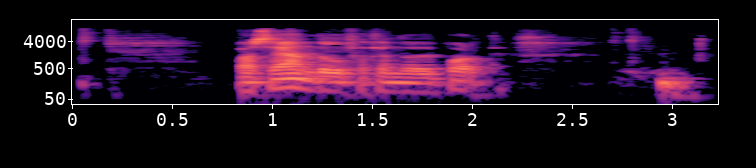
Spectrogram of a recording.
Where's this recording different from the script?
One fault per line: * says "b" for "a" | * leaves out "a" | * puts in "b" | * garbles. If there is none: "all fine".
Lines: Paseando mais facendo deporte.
* says "ou" for "mais"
